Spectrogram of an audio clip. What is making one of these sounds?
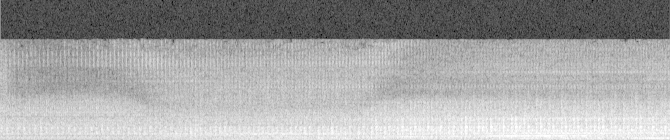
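A tractor's hydraulics whine as its loader arm lifts.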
